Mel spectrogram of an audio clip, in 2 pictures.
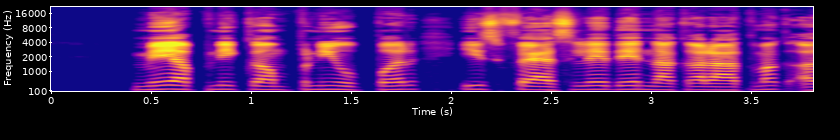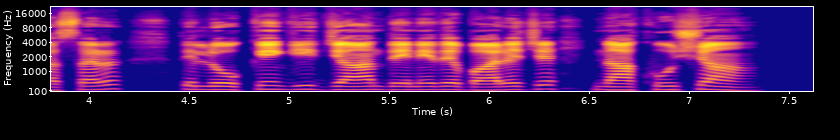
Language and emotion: Dogri, sad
